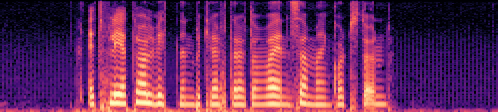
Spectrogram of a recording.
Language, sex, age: Swedish, female, 27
